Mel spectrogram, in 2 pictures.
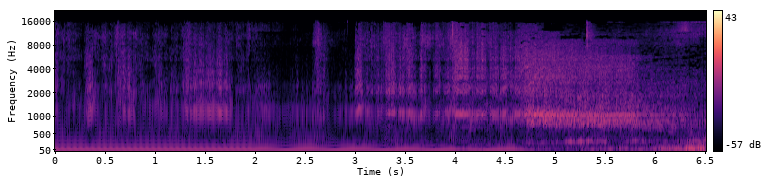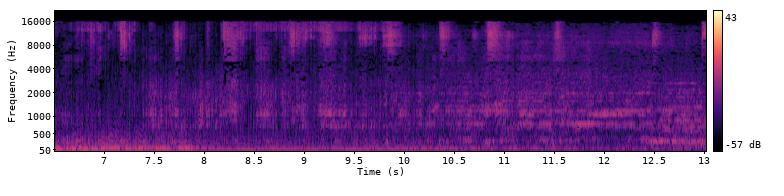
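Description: Live band music: a held low droning chord that steps down about two seconds in, then swells into fuller music with regular percussion from about six seconds in.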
